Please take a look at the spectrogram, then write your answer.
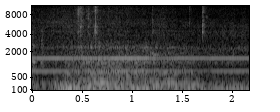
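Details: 2004 Ford Mustang GT manual clutch noise shown first with the clutch pedal released, then pressed: a steady, loud high whine over a lumpy V8 idle. Owner and mechanic suspect the throwout or pilot bearing; not confirmed.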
